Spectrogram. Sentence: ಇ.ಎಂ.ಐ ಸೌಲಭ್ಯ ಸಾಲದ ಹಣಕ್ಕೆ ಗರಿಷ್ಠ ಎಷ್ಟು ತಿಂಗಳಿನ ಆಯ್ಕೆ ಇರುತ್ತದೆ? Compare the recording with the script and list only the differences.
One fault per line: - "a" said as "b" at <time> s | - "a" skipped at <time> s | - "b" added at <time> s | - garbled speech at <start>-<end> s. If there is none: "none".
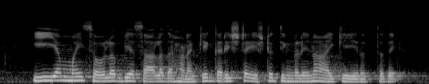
none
